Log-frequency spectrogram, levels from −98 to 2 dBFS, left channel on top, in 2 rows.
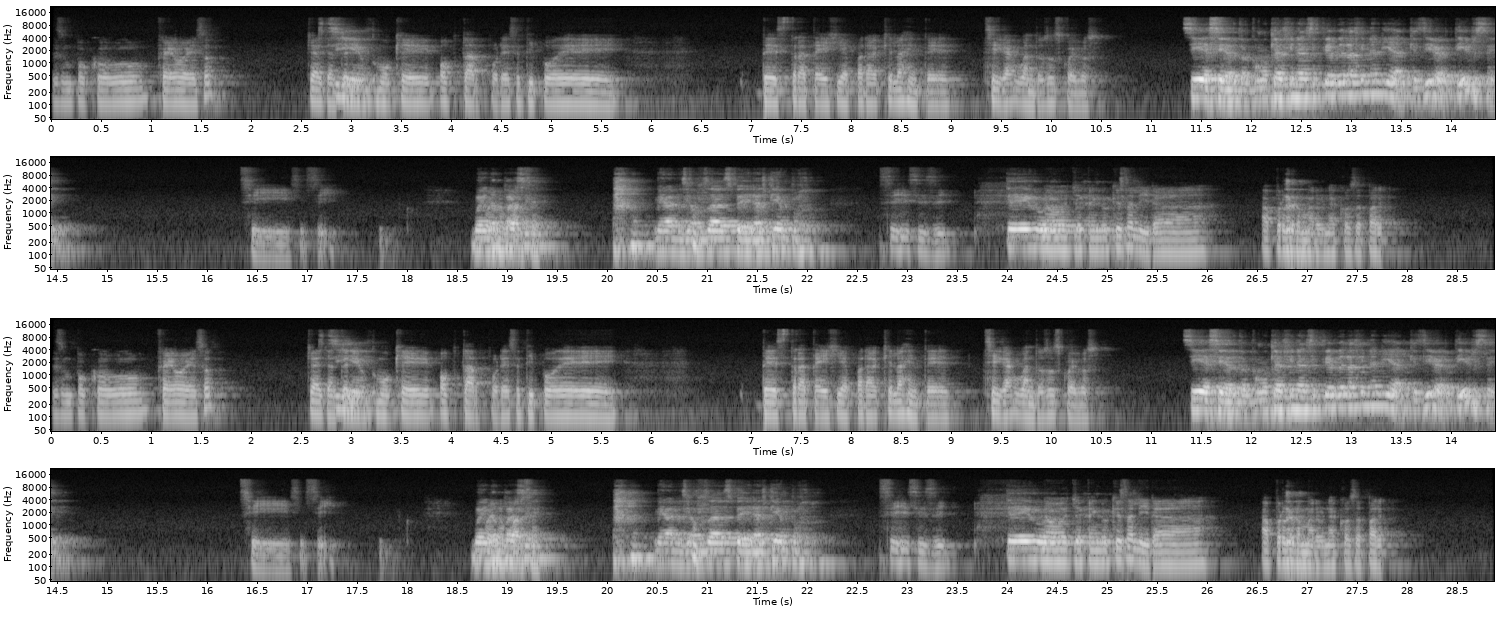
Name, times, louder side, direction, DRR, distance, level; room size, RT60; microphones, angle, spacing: voice 1, 0.0-1.6 2.6-6.3 7.1-9.0 9.3-10.5 16.3-17.3 18.7-19.3 20.8-21.0 22.7-26.1 26.5-27.7, right 2 dB, 25° right, 7 dB, 0.6 m, -28 dB
voice 2, 2.8-3.2 11.3-14.6 18.6-19.3 20.0-22.1 24.0-25.1 26.8-26.9, left 1 dB, 10° left, -1 dB, 5.2 m, -21 dB
29.5 x 16.0 x 2.3 m, 0.70 s
head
